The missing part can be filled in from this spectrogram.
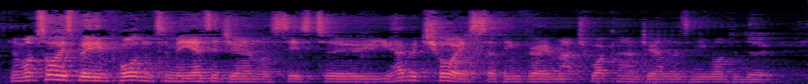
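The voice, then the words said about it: Australian accent. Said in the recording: “I'm Australian, as you can tell by my accent”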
